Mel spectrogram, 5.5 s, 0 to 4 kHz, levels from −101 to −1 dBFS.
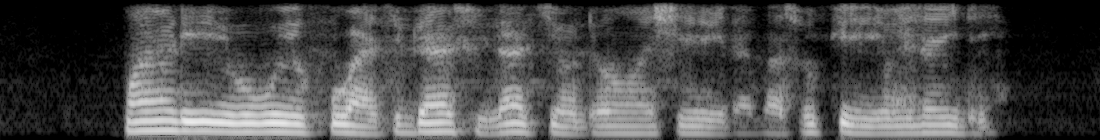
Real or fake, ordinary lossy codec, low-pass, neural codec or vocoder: fake; none; 3.6 kHz; codec, 44.1 kHz, 7.8 kbps, Pupu-Codec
